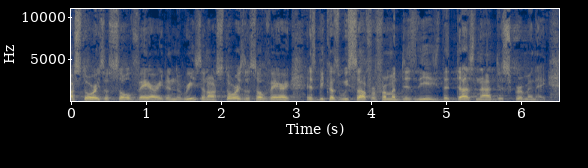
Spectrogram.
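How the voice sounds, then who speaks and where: A man talking at a fairly quick pace and fairly low pitch amid noticeable background noise. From South Central Los Angeles (Watts). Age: 60s. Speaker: recovery speaker. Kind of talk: testimony.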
